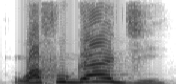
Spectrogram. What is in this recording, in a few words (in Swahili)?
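"wafugaji", Kenyan Swahili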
